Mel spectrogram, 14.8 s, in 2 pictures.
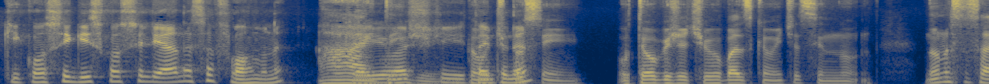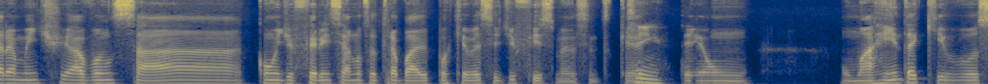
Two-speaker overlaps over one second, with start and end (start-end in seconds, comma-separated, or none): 2.6-4.0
